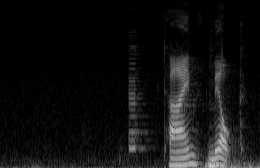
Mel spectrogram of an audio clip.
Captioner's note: button buzzing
